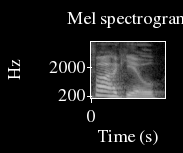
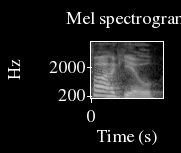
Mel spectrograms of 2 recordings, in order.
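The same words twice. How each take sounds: First: It is said in a light, joking tone. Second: It is said in a light, joking tone.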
